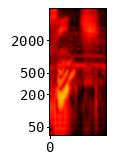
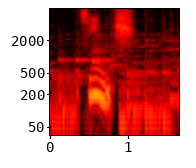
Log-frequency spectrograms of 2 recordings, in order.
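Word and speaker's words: Tzeentch: It's Sinch? Sinch. I think that's how you pronounce it.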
